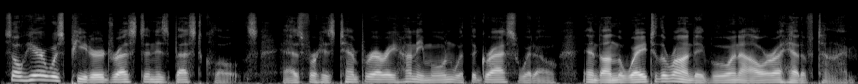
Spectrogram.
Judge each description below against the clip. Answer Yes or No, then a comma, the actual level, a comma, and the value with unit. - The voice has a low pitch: Yes, low, 110 Hz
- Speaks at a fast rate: Yes, fast, 210 wpm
